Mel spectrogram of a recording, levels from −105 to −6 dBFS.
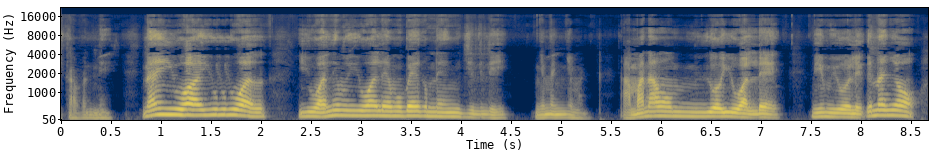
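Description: Repeated frames: the same short run of compressed frames was sent more than once, so the decoder replays an 85 ms block. From 1.52 to 1.69 s the speech stutters through two extra plays, adding about 170 ms. From 4.16 to 4.25 s a single repeat adds 85 ms and one more stutter.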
